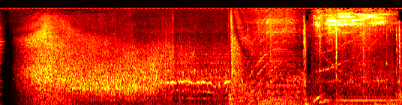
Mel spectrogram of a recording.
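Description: Car driving along a road, its engine and tyre noise swelling up from silence and then running steadily. A steady whir joins in over the last couple of seconds.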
